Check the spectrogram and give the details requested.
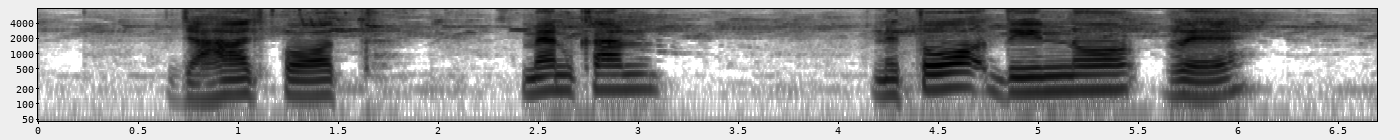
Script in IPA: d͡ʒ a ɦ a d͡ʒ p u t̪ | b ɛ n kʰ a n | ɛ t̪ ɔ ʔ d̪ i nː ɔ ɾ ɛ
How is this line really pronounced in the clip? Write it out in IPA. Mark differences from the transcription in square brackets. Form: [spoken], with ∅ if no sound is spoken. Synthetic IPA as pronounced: d͡ʒ a ɦ a d͡ʒ p [ɔ] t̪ | [m] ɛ n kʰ a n | ɛ t̪ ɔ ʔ d̪ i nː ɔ ɾ ɛ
